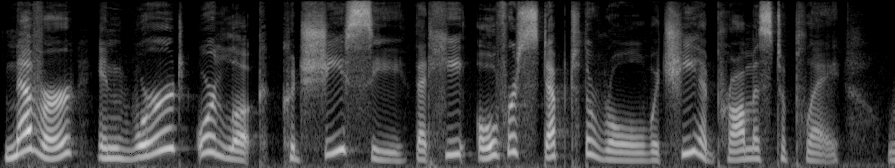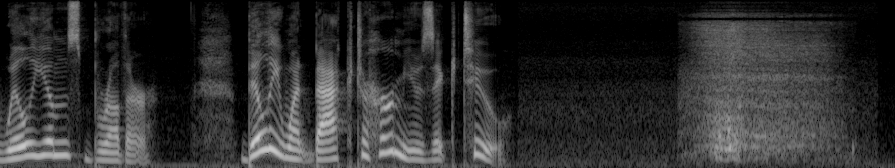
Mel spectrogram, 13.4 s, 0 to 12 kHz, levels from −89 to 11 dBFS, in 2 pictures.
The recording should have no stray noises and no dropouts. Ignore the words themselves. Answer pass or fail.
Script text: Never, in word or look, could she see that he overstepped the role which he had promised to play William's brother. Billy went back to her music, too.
fail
